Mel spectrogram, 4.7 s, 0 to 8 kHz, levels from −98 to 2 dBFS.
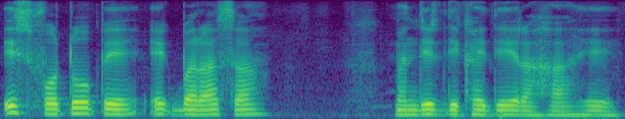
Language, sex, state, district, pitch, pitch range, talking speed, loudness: Hindi, male, Arunachal Pradesh, Lower Dibang Valley, 120 Hz, 110-125 Hz, 140 wpm, -17 LUFS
